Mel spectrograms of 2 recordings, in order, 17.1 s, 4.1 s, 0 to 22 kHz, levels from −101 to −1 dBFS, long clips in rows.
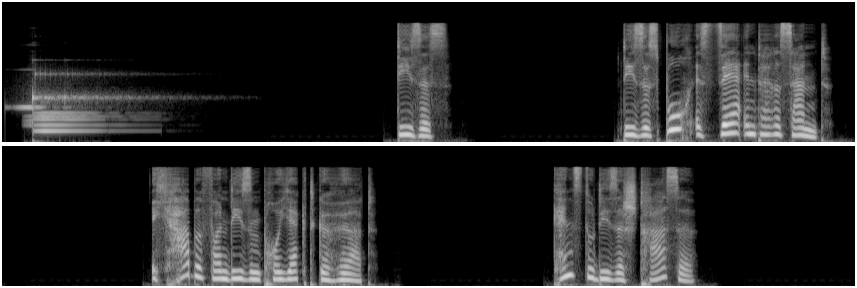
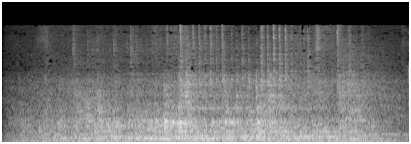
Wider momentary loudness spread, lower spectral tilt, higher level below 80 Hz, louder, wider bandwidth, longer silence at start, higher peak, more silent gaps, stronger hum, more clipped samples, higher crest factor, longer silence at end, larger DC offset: about the same, 12 LU vs 13 LU; second, -4.5 dB/octave vs -6.5 dB/octave; second, -52 dBFS vs -34 dBFS; second, -27 LUFS vs -22 LUFS; about the same, 12 kHz vs 11.5 kHz; about the same, 0.15 s vs 0.05 s; second, -8 dBFS vs -4 dBFS; first, 2.58-2.64 s, 3.75-3.81 s, 4.86-4.94 s, 6.06-6.11 s, 8.66-8.76 s, 9.87-9.93 s, 12.68-12.77 s, 13.88-13.94 s vs none; neither; neither; about the same, 22 dB vs 18 dB; first, 1.65 s vs 0 s; neither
